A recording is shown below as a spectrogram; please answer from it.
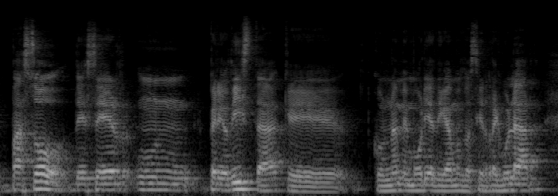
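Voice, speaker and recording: A man teaching a Hebrew course in a conversational lecture style, with frequent fillers and restarts. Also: mid-range voice. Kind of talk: informal recorded lecture. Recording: echoey room.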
